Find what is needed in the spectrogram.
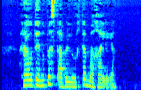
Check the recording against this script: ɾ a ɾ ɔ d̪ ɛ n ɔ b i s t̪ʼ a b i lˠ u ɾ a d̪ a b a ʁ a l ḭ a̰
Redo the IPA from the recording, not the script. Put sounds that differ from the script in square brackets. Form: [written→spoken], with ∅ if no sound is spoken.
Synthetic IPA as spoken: ɾ a [ɾ→∅] ɔ d̪ ɛ n ɔ b [i→a] s t̪ʼ a b i lˠ u ɾ [a→i] d̪ a [b→m] a ʁ a l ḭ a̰

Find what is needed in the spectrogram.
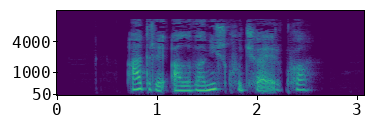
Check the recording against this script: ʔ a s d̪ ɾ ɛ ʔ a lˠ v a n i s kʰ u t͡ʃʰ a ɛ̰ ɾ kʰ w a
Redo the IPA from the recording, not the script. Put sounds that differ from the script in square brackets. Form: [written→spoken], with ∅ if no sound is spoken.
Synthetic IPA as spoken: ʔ a [s→∅] d̪ ɾ ɛ ʔ a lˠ v a n i s kʰ u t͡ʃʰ a ɛ̰ ɾ kʰ w a

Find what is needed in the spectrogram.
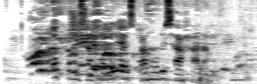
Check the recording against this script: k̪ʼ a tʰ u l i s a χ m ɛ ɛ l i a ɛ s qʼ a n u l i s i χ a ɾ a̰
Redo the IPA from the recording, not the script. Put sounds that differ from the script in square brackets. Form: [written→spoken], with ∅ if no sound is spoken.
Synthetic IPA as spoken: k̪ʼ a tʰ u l i s a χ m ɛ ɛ l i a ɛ s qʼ a n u [l→ɾ] i s [i→a] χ a ɾ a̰

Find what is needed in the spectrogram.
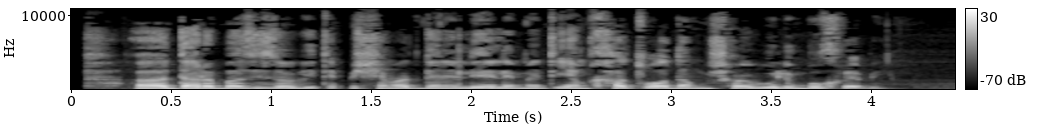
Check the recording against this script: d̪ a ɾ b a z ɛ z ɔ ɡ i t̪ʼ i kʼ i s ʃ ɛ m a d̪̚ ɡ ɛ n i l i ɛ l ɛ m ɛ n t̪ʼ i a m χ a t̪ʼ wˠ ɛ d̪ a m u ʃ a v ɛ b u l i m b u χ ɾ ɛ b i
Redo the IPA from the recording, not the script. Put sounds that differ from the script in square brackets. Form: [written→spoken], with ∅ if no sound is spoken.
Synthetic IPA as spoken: d̪ a ɾ b a z [ɛ→i] z ɔ ɡ i t̪ʼ i [kʼ→pʼ] i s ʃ ɛ m a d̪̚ ɡ ɛ n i l i ɛ l ɛ m ɛ n t̪ʼ i a m χ a t̪ʼ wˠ [ɛ→a] d̪ a m u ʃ a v ɛ b u l i m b u χ ɾ ɛ b i

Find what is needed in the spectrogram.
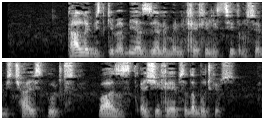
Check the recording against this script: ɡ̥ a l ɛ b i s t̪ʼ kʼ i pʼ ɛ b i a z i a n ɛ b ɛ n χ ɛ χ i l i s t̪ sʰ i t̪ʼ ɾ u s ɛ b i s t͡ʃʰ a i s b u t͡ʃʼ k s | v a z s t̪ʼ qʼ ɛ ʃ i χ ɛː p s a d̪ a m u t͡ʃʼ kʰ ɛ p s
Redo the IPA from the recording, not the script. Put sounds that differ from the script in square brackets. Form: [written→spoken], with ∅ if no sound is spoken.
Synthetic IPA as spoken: ɡ̥ a l ɛ b i s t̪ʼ kʼ i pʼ ɛ b i a z i a n ɛ b ɛ n χ ɛ χ i l i s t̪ sʰ i t̪ʼ ɾ u s ɛ b i s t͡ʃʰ a i s b u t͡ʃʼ k s | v a z s t̪ʼ qʼ ɛ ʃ i χ ɛː p s a d̪ a [m→b] u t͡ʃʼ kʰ ɛ p s

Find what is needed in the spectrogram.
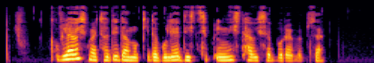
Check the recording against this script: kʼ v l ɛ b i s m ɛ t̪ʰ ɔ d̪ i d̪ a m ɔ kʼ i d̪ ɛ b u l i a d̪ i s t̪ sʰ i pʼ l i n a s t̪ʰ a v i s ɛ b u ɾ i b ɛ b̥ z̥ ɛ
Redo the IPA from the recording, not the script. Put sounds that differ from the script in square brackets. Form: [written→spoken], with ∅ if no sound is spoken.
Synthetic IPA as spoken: kʼ v l ɛ [b→v] i s m ɛ t̪ʰ ɔ d̪ i d̪ a m ɔ kʼ i d̪ ɛ b u l i a d̪ i s t̪ sʰ i pʼ l i n [a→i] s t̪ʰ a v i s ɛ b u ɾ [i→ɛ] b ɛ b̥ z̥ ɛ

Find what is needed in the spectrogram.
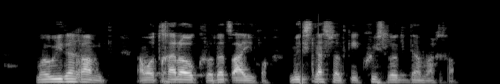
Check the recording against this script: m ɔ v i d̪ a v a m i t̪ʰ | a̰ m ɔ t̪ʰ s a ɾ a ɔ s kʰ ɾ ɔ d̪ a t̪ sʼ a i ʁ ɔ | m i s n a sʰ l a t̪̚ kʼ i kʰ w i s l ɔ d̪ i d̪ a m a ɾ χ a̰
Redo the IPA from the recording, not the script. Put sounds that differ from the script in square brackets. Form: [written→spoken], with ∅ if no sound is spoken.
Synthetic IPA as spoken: m ɔ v i d̪ a [v→ʁ] a m i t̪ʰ | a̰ m ɔ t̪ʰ [s→χ] a ɾ a ɔ [s→∅] kʰ ɾ ɔ d̪ a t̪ sʼ a i ʁ ɔ | m i s n a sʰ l a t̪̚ kʼ i kʰ w i s l ɔ d̪ i d̪ a m a ɾ χ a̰

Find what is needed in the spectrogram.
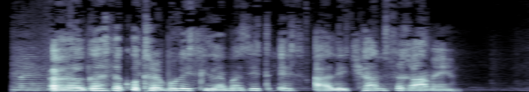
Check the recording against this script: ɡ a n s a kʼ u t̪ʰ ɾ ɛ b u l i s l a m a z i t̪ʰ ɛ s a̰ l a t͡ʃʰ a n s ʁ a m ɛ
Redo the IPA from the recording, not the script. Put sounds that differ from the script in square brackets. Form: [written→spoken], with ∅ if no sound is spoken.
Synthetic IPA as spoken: ɡ a n s a kʼ u t̪ʰ ɾ ɛ b u l i s l a m a z i t̪ʰ ɛ s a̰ l [a→i] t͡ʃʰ a n s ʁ a m ɛ

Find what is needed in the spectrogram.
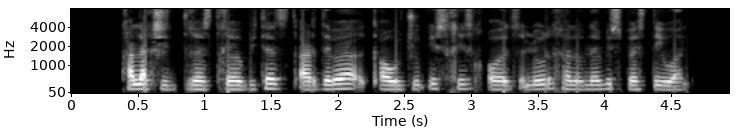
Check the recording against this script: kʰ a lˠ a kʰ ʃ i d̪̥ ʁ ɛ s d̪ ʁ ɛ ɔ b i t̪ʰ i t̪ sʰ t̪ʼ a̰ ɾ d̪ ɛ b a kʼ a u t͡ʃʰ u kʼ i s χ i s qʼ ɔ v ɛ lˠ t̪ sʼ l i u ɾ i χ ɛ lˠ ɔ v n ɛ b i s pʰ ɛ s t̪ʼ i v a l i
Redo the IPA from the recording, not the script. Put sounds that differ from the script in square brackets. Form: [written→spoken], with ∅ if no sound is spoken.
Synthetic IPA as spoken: kʰ a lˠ a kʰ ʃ i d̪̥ ʁ ɛ s d̪ ʁ ɛ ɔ b i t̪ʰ [i→a] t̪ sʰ t̪ʼ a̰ ɾ d̪ ɛ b a kʼ a u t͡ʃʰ u kʼ i s χ i s qʼ ɔ v ɛ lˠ t̪ sʼ l i u ɾ i χ ɛ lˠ ɔ v n ɛ b i s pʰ ɛ s t̪ʼ i v a l i

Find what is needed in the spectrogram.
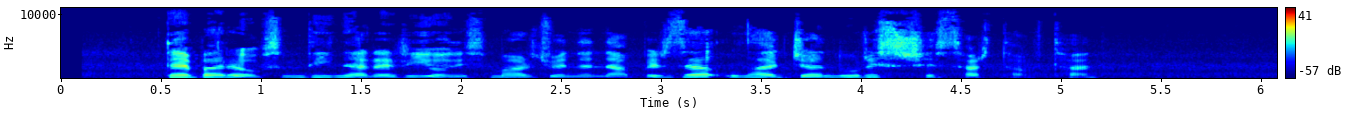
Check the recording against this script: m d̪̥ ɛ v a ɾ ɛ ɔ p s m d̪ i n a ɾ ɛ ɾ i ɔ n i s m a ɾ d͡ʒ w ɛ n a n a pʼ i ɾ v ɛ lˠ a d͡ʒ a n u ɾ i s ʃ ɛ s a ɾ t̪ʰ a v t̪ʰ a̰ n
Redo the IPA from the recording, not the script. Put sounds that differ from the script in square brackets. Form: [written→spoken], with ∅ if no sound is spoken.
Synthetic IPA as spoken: m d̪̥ ɛ [v→b] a ɾ ɛ ɔ p s m d̪ i n a ɾ ɛ ɾ i ɔ n i s m a ɾ d͡ʒ w ɛ n a n a pʼ i ɾ [v→z] ɛ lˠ a d͡ʒ a n u ɾ i s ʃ ɛ s a ɾ t̪ʰ a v t̪ʰ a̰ n

